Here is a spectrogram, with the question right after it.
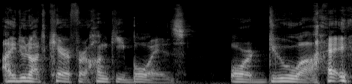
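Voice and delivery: deep, slow villain voice, each word dragged out. Recounting a favorite movie bit, doing Psycho Goreman's booming reply to Mimi. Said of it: "Psycho Goreman booms like".

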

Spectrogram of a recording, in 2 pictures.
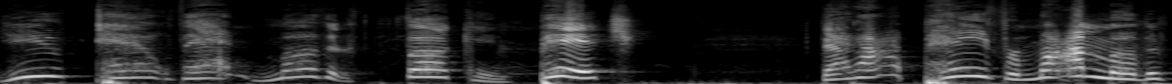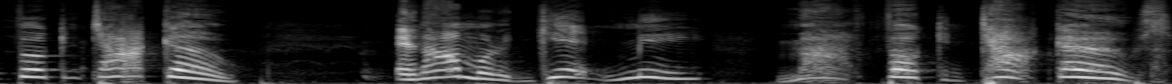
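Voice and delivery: put-on very high, shrill, furious loud screaming. Retelling what a woman yelled while punching a pickup window: retelling a yell. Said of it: "this is what she's yelling".

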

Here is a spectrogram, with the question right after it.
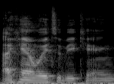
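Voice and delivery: plain

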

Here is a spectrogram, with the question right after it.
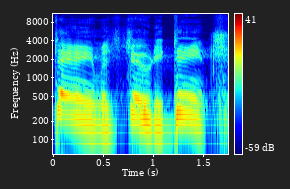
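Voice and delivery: put-on, high trailer park Southern drawl. During a quiz game, giving the answer in a trailer park southern drawl. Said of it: "Trailer Park Southern, like drawl".

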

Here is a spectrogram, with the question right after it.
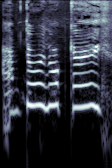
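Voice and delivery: very high, side-of-mouth ventriloquist dummy voice. Showing a partner how to make their arm talk, in a ventriloquist dummy voice. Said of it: "hold your arm up like it's a ventriloquist dummy and talk at the side of your mouth".

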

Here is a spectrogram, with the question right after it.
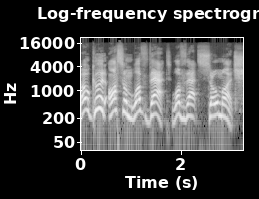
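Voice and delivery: slow, sarcastic, mock gushing enthusiasm. Reacting to news from the other speaker: sarcastic. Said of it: "I can't tell if you're being sarcastic or not".

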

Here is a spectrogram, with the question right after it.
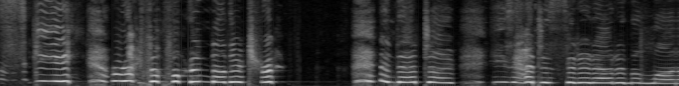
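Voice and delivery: talking through laughter. Telling a story about someone's ski injuries, laughing while talking. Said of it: "I'm sorry for laughing".

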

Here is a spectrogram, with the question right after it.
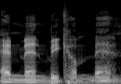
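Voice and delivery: low, slow, deep gravelly growling voice. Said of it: "that deep, gravelly voice".

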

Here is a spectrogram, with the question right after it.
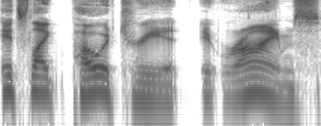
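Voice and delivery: slow director voice, every word drawn out. Quoting a line about a film series rhyming: George Lucas impression. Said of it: "That was my George Lucas impression".

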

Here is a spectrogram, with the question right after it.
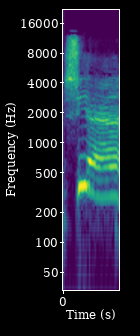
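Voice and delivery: put-on high karate shout in Birmingham accent. Retelling recording fighter sounds as at karate class: karate shout in Birmingham accent. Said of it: "what I would do at my karate class".

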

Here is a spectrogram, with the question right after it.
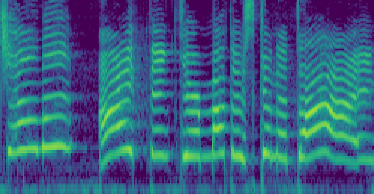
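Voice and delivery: very high, squeaky little chipmunk voice. Showing how to tell Jonah bad news, in a chipmunk voice. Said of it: "just make a chipmunk".

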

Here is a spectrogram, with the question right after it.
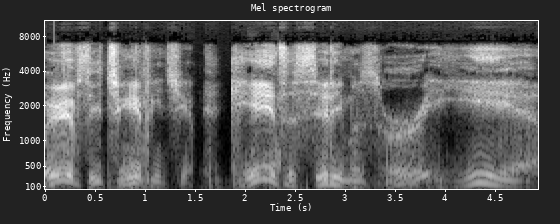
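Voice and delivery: every word stretched, heavy stress on "yeah". Giving a football prediction on request: Macho Man Randy Savage voice. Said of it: "I want your A F C prediction and macho voice".

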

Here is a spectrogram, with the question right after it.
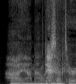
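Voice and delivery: hushed, soft, slow, gentle welcoming tone. Recalling a first-ever podcast appearance, matching the host's tone, imitating a soft welcoming tone. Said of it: "I matched her tone".

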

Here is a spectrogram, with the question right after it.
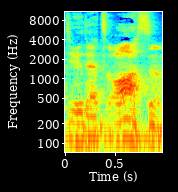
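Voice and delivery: plain

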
